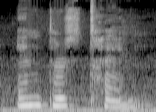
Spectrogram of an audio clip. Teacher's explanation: Nah, di sini juga udah ada tanda kutip satu itu di tengah-tengah sebelum S dan setelah T. Jadi stressnya itu adalah tain, di bagian tainnya.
